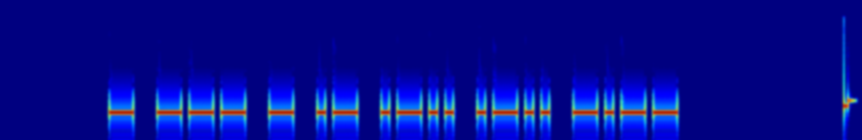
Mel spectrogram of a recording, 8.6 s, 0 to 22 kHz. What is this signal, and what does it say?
Morse code, heard as a keyed tone, about 15 wpm, 700 Hz. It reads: TOTALLY
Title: Top 1501-1750 Words 15wpm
